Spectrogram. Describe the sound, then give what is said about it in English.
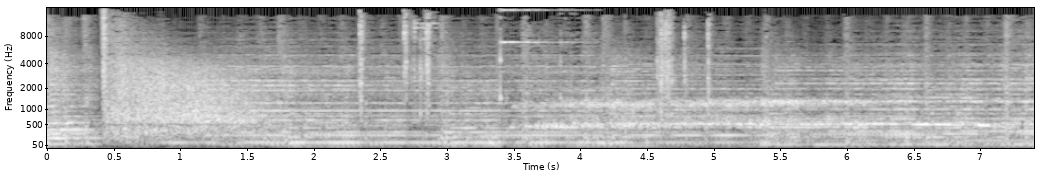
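A miner's rifle fires at a creature: one sharp, loud crack rings out near the start, followed by a few fainter impacts over a low, steady rumble that runs throughout. “One of the miners raised his rifle, took aim, and fired.”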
